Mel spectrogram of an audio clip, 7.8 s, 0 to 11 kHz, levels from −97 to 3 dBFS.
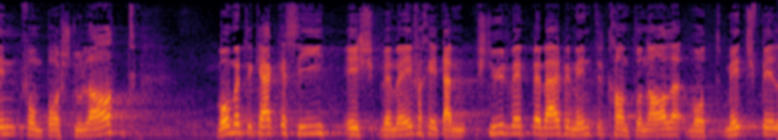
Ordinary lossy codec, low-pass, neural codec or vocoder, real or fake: none; 9.9 kHz; none; real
